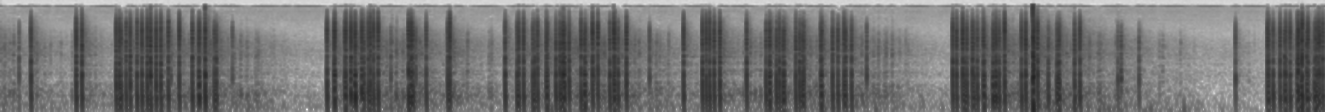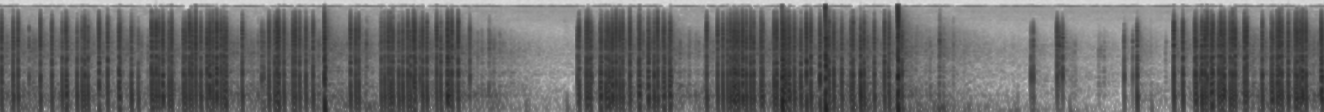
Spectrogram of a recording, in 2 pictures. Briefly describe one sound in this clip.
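Rapid firecracker bursts crackle and bang loudly in quick volleys overhead.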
